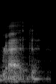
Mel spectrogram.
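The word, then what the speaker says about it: redd: nest and for salmon we call this nest of red sounds like the color red we spell it our EDD so salmon lay pretty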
